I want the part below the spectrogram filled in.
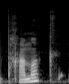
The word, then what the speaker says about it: Pamuk: on Orhan Pamuk. Is that how you pronounce that? – I would.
